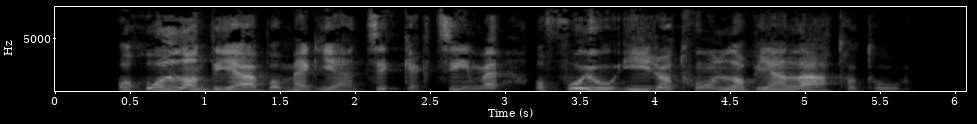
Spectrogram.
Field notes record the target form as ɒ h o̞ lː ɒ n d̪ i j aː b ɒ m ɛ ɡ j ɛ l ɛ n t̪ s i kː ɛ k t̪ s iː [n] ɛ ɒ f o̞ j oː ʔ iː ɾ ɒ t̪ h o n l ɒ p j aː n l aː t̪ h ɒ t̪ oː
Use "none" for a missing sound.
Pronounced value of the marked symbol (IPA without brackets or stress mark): m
